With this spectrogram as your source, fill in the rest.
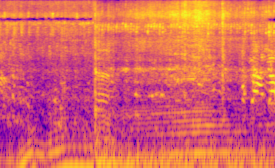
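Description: The engine of a road vehicle carrying a traveller near the Mali border hums as a loud, steady low rumble from inside, with faint rising tonal whines as it moves.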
